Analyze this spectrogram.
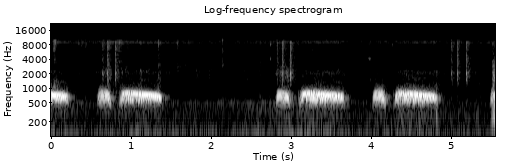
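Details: Spotted dove calling in the thổ sấm style, meant to provoke other doves. Three phrases, each a short coo followed by a long, smooth, slightly falling coo, come about a second and a half apart over near-silence.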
